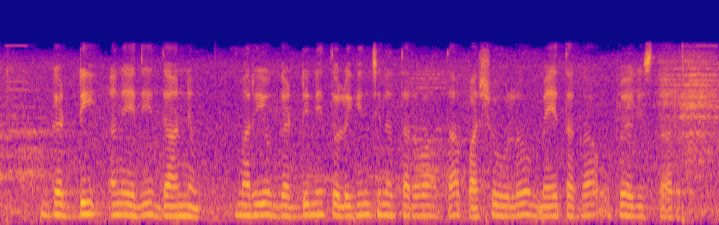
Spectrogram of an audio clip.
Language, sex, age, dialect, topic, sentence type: Telugu, female, 46-50, Central/Coastal, agriculture, statement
